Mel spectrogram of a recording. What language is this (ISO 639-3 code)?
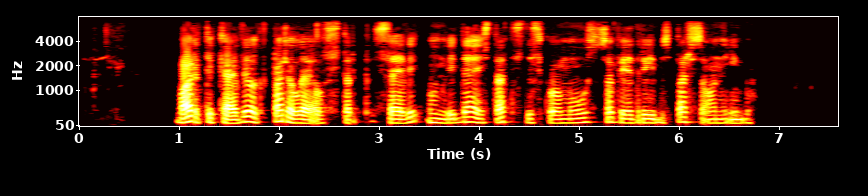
lav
